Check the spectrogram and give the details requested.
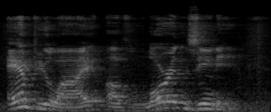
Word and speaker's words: ampullae of Lorenzini: the ampullae of lorenzini yes you heard that correctly say it with me the ampullai of lorenzini and that are these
